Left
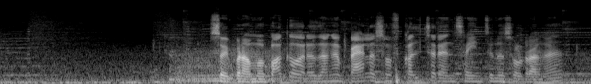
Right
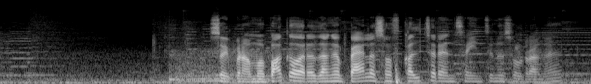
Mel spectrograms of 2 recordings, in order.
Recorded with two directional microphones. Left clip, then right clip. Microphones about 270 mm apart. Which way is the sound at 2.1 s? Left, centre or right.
Centre.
